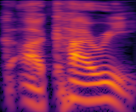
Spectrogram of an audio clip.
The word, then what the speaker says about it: Kyrie: Kyrie. That's how you say it.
